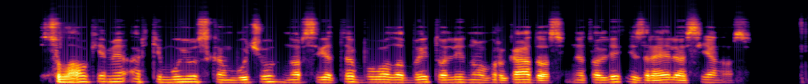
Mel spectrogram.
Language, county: Lithuanian, Alytus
